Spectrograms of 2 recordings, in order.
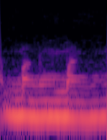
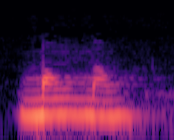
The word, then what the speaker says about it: mông mông: Trong này để là xả măng măng, nhưng cái thực ra đọc là mông mông.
